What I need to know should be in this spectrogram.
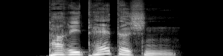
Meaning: inflection of paritätisch: 1. strong genitive masculine/neuter singular 2. weak/mixed genitive/dative all-gender singular 3. strong/weak/mixed accusative masculine singular 4. strong dative plural
- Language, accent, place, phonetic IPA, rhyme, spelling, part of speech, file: German, Germany, Berlin, [paʁiˈtɛːtɪʃn̩], -ɛːtɪʃn̩, paritätischen, adjective, De-paritätischen.ogg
